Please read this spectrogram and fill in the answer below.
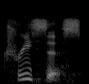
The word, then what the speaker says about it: krisis: The word judgment in Greek is actually pronounced krisis or crisis.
